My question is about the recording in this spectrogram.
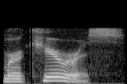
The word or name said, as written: mercurous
